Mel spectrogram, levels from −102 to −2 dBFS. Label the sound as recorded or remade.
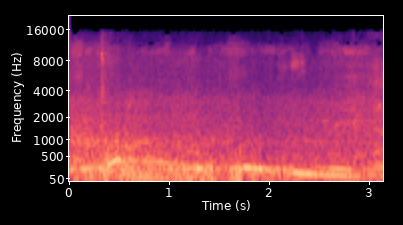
recorded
